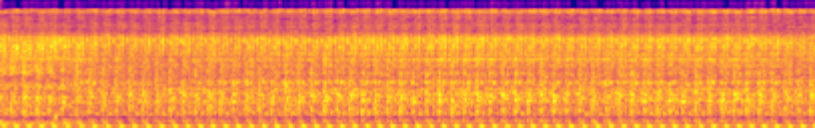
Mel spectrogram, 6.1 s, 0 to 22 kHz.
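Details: Stock Yamaha Exciter 150 at 8,147 km, coolant untouched for half a year, idling: even idle with a light clatter about three a second over the exhaust beat; owner asks if it is rocker or clutch noise.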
